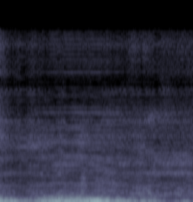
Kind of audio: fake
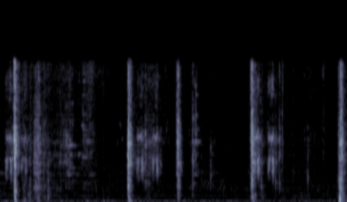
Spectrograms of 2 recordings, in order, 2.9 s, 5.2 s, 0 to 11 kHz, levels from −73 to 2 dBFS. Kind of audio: real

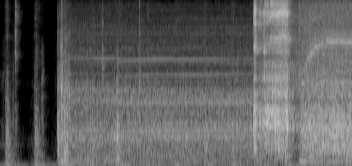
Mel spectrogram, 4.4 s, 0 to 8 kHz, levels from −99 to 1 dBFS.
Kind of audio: real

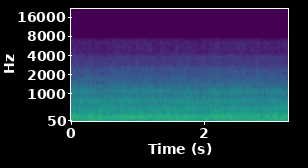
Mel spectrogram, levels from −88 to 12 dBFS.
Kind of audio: real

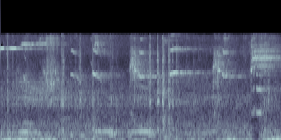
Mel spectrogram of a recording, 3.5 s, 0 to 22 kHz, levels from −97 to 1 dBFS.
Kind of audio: real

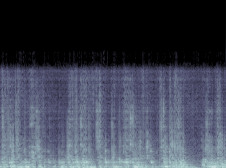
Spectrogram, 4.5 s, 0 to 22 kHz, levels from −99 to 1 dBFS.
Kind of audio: fake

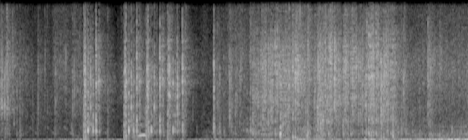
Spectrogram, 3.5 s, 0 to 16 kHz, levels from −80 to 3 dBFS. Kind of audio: real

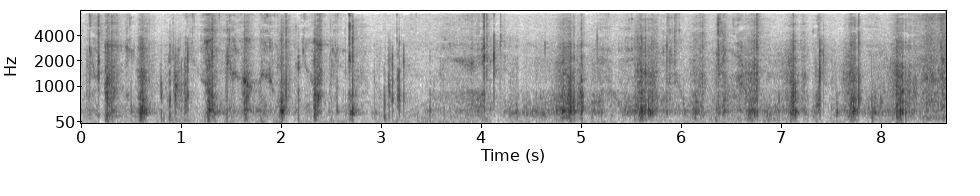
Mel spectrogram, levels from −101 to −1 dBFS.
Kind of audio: fake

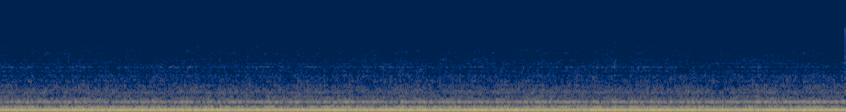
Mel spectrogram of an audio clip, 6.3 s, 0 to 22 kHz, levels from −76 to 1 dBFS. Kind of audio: fake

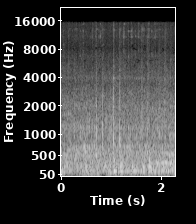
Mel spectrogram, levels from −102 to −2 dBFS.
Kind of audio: real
